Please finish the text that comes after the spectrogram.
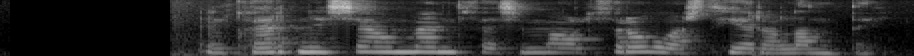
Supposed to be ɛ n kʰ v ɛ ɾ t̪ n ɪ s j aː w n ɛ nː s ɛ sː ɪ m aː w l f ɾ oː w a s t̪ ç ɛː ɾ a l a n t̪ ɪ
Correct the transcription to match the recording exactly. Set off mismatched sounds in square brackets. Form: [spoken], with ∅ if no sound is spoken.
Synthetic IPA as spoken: ɛ n kʰ v ɛ ɾ t̪ n ɪ s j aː w [m] ɛ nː [θ] ɛ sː ɪ m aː w l [θ] ɾ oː w a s t̪ ç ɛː ɾ a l a n t̪ ɪ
